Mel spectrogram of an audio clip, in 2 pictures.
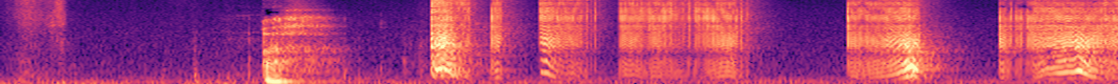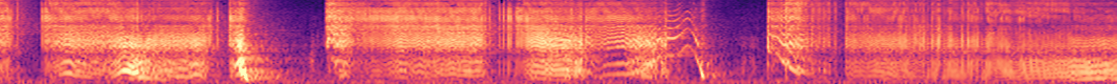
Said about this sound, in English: That was disgusting. She farted so much just then.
